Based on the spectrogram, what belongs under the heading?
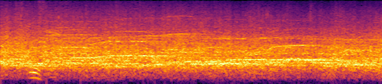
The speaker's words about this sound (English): And then the crowd cheers and laughs. They lap that up. They love it. And the applause goes so long, he finally does a sort of thank you.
